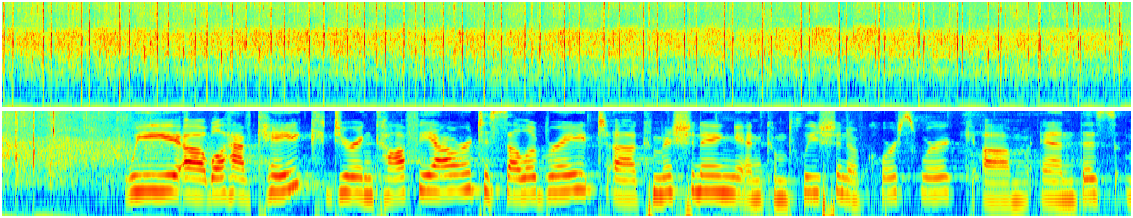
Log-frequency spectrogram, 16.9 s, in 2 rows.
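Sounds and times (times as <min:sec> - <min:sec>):
audience applauding: 0:00.0 - 0:09.6
speech: 0:09.8 - 0:16.9.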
